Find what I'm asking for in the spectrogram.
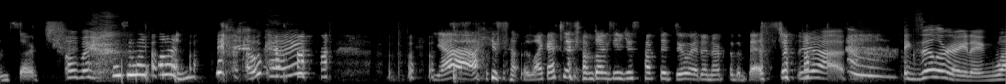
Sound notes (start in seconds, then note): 3.8 both laugh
